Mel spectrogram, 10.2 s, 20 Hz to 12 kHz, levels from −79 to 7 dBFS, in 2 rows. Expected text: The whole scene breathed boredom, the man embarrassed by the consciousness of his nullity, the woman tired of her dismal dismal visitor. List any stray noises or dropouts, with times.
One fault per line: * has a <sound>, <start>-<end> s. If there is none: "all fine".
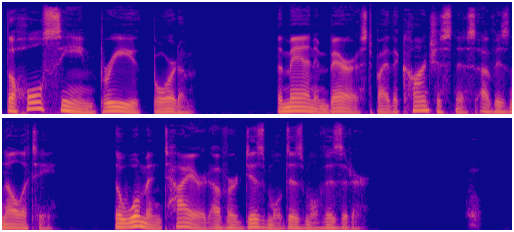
* has a sniff, 9.7-9.9 s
